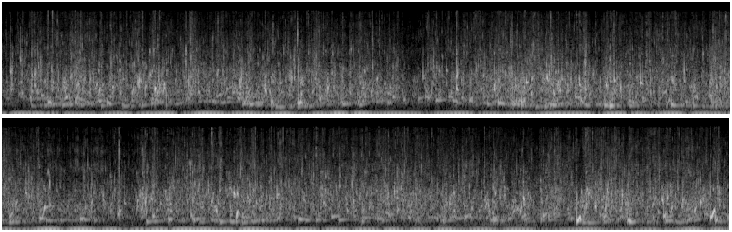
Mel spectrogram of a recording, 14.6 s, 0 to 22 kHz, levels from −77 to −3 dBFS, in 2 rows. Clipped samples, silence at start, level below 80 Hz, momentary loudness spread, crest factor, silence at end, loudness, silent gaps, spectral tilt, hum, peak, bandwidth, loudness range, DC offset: under 0.1%; 0 s; -46 dBFS; 5 LU; 22 dB; 0 s; -31 LUFS; none; -2.5 dB/octave; none; -10 dBFS; 17 kHz; 2 LU; under 0.1%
